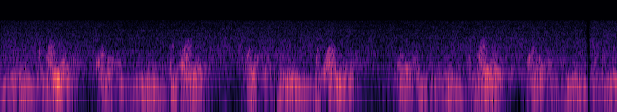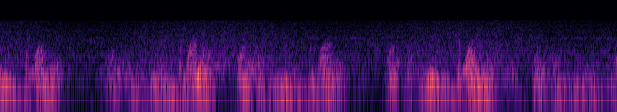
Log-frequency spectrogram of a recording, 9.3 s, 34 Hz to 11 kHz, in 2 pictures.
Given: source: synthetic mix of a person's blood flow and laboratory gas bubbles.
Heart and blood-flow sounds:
Doppler ultrasound of blood flow; precordium
0.12-0.52 s: bubbles
From the record:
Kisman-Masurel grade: 112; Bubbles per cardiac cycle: 1 to 2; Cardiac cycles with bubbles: 1 to 10%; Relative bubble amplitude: moderate (0.250 to 0.450); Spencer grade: 1 (occasional bubble signal discernible with the cardiac motion signal, with majority of cardiac periods free of bubbles); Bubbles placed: anywhere in the cardiac cycle

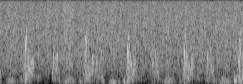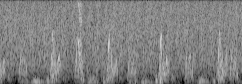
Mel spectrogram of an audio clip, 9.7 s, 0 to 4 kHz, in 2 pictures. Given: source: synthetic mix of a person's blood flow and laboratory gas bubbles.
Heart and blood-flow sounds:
Doppler ultrasound of blood flow; precordium
6.39-6.57 s: bubbles
From the record:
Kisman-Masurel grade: 113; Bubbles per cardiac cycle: 1 to 2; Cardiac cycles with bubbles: 1 to 10%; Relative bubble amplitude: loud (0.450 to 0.775); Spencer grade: 1 (occasional bubble signal discernible with the cardiac motion signal, with majority of cardiac periods free of bubbles); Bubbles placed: anywhere in the cardiac cycle

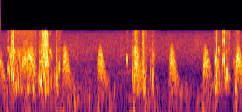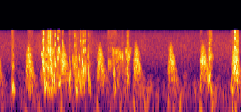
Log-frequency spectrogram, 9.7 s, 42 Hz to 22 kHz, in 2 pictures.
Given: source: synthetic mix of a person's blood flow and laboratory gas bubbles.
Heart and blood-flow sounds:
Doppler ultrasound of blood flow; subclavian vein
0.12-0.71 s: bubbles
0.74-1.23 s: bubbles
2.51-2.56 s: bubbles
2.61-3.10 s: bubbles
4.26-4.59 s: bubbles
4.65-4.79 s: bubbles
5.07-5.16 s: bubbles
5.38-5.50 s: bubbles
5.62-6.12 s: bubbles
6.20-6.69 s: bubbles
6.98-7.46 s: bubbles
8.82-8.88 s: bubbles
8.96-9.13 s: bubbles
9.43-9.62 s: bubbles
From the record:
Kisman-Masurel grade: 232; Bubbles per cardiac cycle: several, 3 to 8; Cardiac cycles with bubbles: 50 to 99%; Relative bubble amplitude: moderate (0.250 to 0.450); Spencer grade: 3 (all of the cardiac periods contain showers or single bubble signals, but not dominating or overriding the cardiac motion signals); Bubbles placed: anywhere in the cardiac cycle

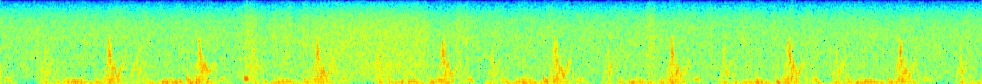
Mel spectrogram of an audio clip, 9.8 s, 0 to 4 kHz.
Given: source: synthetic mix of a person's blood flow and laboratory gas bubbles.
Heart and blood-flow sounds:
Doppler ultrasound of blood flow; precordium
2.41-2.54 s: bubbles
From the record:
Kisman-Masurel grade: 113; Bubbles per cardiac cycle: 1 to 2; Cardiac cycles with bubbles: 1 to 10%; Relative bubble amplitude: loud (0.450 to 0.775); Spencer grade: 1 (occasional bubble signal discernible with the cardiac motion signal, with majority of cardiac periods free of bubbles); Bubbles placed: anywhere in the cardiac cycle

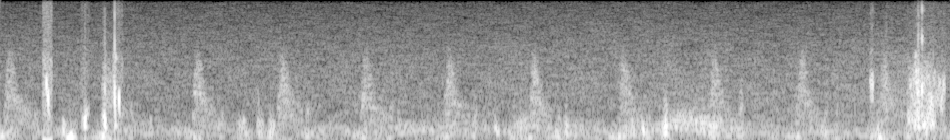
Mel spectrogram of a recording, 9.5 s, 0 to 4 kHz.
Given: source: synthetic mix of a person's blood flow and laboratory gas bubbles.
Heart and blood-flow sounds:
Doppler ultrasound of blood flow; subclavian vein
0.43-0.52 s: bubbles
0.80-0.90 s: bubbles
1.02-1.09 s: bubbles
1.11-1.23 s: bubbles
8.69-8.75 s: bubbles
9.06-9.46 s: bubbles
From the record:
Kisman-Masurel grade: 223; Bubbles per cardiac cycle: several, 3 to 8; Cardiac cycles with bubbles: 10 to 50%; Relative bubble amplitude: loud (0.450 to 0.775); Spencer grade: 2 (many but less than half of the cardiac periods contain bubble signals, singularly or in groups); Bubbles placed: anywhere in the cardiac cycle

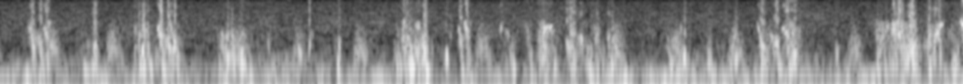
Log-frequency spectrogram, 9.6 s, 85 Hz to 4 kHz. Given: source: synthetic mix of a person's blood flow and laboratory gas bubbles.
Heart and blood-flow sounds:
Doppler ultrasound of blood flow; subclavian vein
0.26-0.56 s: bubbles
0.81-1.03 s: bubbles
1.30-1.83 s: bubbles
2.12-2.54 s: bubbles
2.65-2.73 s: bubbles
3.06-3.15 s: bubbles
3.34-3.45 s: bubbles
3.93-4.36 s: bubbles
4.42-4.53 s: bubbles
4.57-4.73 s: bubbles
4.99-5.19 s: bubbles
5.24-5.59 s: bubbles
5.65-6.16 s: bubbles
6.65-6.92 s: bubbles
7.07-7.41 s: bubbles
7.55-8.02 s: bubbles
8.34-8.40 s: bubbles
8.73-9.17 s: bubbles
9.21-9.64 s: bubbles
From the record:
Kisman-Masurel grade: 243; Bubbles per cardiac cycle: several, 3 to 8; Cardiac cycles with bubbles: 100%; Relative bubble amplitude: loud (0.450 to 0.775); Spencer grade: 3 (all of the cardiac periods contain showers or single bubble signals, but not dominating or overriding the cardiac motion signals); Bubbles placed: anywhere in the cardiac cycle

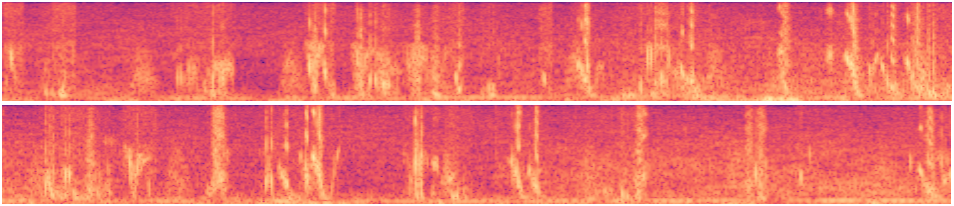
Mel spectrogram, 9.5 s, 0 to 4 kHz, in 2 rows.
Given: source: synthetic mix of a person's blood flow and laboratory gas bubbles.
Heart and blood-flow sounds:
Doppler ultrasound of blood flow; subclavian vein
0.01-0.11 s: bubbles
0.18-0.37 s: bubbles
0.83-1.17 s: bubbles
1.51-1.66 s: bubbles
1.73-2.33 s: bubbles
2.39-2.50 s: bubbles
2.67-2.75 s: bubbles
2.83-3.00 s: bubbles
3.06-3.56 s: bubbles
3.87-3.99 s: bubbles
4.11-4.76 s: bubbles
4.92-5.31 s: bubbles
5.34-5.51 s: bubbles
5.75-5.88 s: bubbles
6.03-6.43 s: bubbles
6.75-7.09 s: bubbles
7.21-7.47 s: bubbles
7.64-7.98 s: bubbles
8.45-8.57 s: bubbles
8.71-8.82 s: bubbles
9.26-9.50 s: bubbles
From the record:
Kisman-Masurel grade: 242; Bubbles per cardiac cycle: several, 3 to 8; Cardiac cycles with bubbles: 100%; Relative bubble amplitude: moderate (0.250 to 0.450); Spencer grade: 3 (all of the cardiac periods contain showers or single bubble signals, but not dominating or overriding the cardiac motion signals); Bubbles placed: anywhere in the cardiac cycle

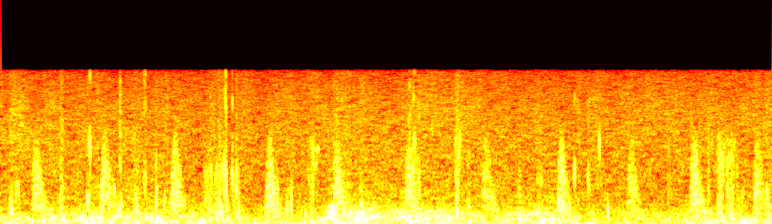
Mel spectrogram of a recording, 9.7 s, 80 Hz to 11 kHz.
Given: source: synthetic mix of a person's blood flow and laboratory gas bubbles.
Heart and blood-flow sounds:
Doppler ultrasound of blood flow; subclavian vein
0.09-0.26 s: bubbles
0.72-0.82 s: bubbles
1.05-1.16 s: bubbles
1.24-1.33 s: bubbles
1.37-1.83 s: bubbles
1.92-1.99 s: bubbles
2.03-2.08 s: bubbles
2.52-3.03 s: bubbles
3.44-3.48 s: bubbles
3.55-3.67 s: bubbles
3.82-3.99 s: bubbles
4.26-4.58 s: bubbles
5.08-5.26 s: bubbles
5.64-5.78 s: bubbles
5.83-5.88 s: bubbles
6.45-6.58 s: bubbles
6.68-6.78 s: bubbles
7.00-7.21 s: bubbles
7.33-7.38 s: bubbles
7.45-7.52 s: bubbles
7.55-7.64 s: bubbles
8.65-8.76 s: bubbles
8.93-9.32 s: bubbles
9.43-9.66 s: bubbles
From the record:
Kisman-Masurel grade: 242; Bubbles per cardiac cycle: several, 3 to 8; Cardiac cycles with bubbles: 100%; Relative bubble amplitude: moderate (0.250 to 0.450); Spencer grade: 3 (all of the cardiac periods contain showers or single bubble signals, but not dominating or overriding the cardiac motion signals); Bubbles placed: anywhere in the cardiac cycle

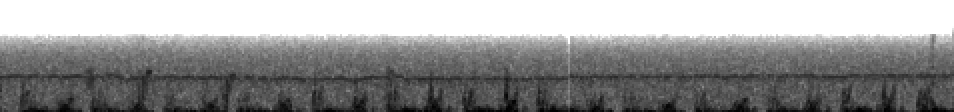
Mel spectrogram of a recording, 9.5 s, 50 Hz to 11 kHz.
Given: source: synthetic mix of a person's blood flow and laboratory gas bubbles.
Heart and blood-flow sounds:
Doppler ultrasound of blood flow; precordium
0.85-1.19 s: bubbles
1.29-1.54 s: bubbles
2.02-2.07 s: bubbles
2.19-2.36 s: bubbles
3.82-3.95 s: bubbles
9.21-9.38 s: bubbles
From the record:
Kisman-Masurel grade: 121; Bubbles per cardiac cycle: 1 to 2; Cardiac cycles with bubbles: 10 to 50%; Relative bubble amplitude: barely perceptible (0.100 to 0.250); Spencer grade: 2 (many but less than half of the cardiac periods contain bubble signals, singularly or in groups); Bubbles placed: anywhere in the cardiac cycle

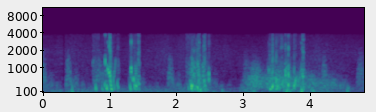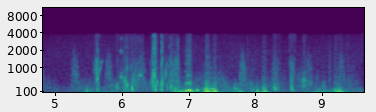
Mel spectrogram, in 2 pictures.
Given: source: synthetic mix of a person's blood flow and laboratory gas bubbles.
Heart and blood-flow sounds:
Doppler ultrasound of blood flow; subclavian vein
0.78-1.19 s: bubbles
1.31-1.50 s: bubbles
2.18-2.56 s: bubbles
3.38-3.98 s: bubbles
5.60-5.74 s: bubbles
5.94-6.36 s: bubbles
6.45-6.91 s: bubbles
8.28-8.41 s: bubbles
8.53-8.63 s: bubbles
8.73-8.80 s: bubbles
From the record:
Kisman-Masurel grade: 232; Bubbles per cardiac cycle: several, 3 to 8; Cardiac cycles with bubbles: 50 to 99%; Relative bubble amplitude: moderate (0.250 to 0.450); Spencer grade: 3 (all of the cardiac periods contain showers or single bubble signals, but not dominating or overriding the cardiac motion signals); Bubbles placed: anywhere in the cardiac cycle

